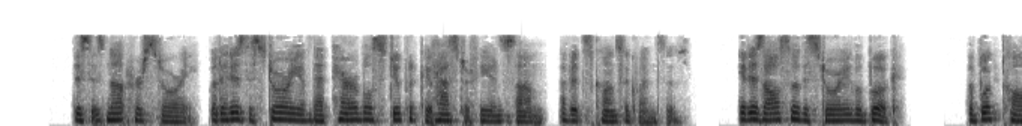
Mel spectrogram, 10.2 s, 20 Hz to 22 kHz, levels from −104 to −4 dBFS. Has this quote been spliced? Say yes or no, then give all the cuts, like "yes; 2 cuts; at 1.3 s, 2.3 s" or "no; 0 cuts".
yes; 3 cuts; at 2.0 s, 5.5 s, 7.2 s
